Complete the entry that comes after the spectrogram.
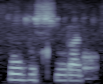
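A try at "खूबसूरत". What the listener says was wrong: Nah, hub surat. Ya, jadi bacanya hub surat. Kalau dalam kata ini b-nya nggak e-nya tuh hilang, jadi langsung dibaca hub surat. Emang pas kita baca memang tidak ada e-nya itu, hilang e-nya.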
